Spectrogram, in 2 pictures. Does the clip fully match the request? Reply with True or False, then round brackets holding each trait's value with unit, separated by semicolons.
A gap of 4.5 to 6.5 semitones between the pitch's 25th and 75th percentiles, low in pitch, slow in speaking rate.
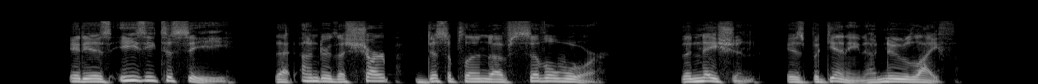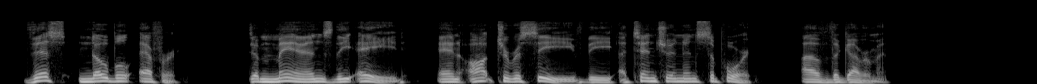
True (5.6 semitones; 125 Hz; 105 wpm)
